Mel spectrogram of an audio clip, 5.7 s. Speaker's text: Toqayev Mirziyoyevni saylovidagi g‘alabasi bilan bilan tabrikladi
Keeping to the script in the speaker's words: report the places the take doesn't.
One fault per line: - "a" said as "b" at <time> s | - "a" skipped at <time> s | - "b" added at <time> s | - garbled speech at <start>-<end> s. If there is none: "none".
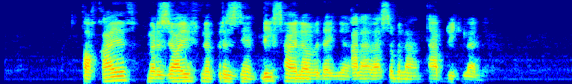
- "prezidentlik" added at 2.2 s
- "bilan" skipped at 4.2 s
